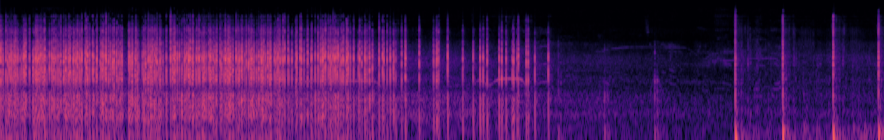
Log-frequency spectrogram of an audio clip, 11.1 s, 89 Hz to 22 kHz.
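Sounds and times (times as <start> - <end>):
fireworks bursting: 0.0 - 11.0.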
